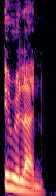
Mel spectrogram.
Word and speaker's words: Irulan: Irulan.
